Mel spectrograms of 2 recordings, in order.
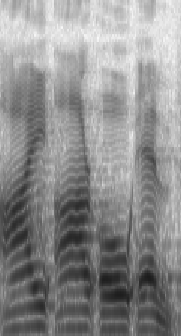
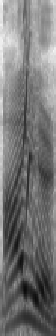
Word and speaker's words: iron: เป็น เสียง คล้าย ๆ กับ คำ นี้ ครับ i r o n ก็ คือ Iron นั่น เอง ครับ แต่ ไม่ ต้อง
